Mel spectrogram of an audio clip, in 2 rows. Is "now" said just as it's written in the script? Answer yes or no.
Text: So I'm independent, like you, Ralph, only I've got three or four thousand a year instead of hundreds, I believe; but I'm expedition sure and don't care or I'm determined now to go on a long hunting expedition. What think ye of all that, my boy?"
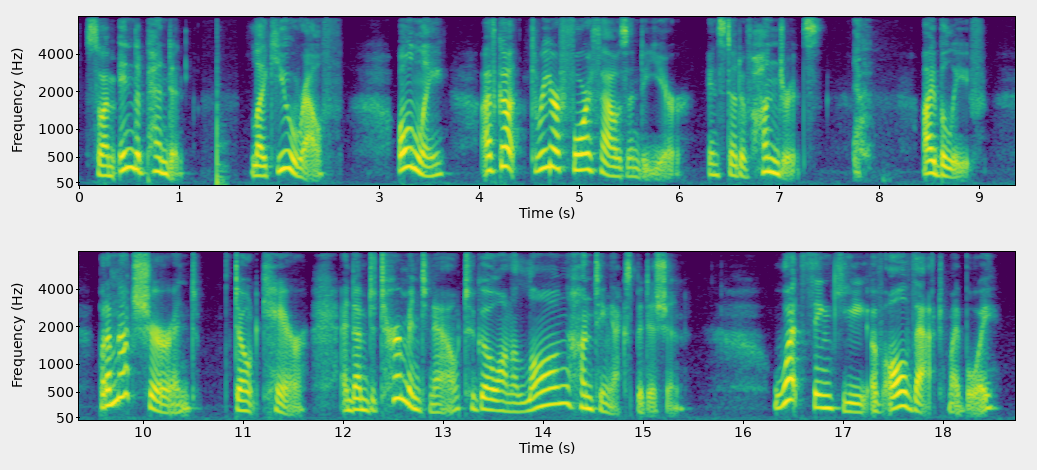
yes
